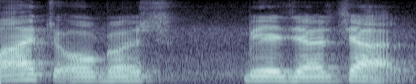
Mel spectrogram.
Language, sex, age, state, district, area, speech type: Gujarati, male, 30-45, Gujarat, Surat, urban, spontaneous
